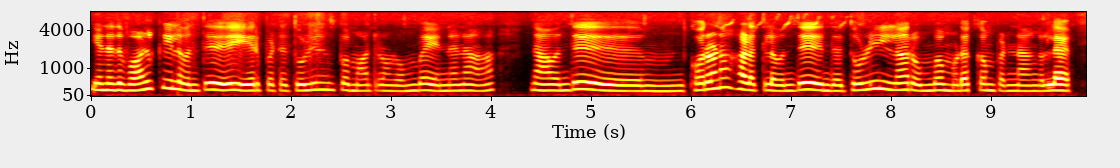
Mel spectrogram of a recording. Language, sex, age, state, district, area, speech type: Tamil, female, 30-45, Tamil Nadu, Namakkal, rural, spontaneous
